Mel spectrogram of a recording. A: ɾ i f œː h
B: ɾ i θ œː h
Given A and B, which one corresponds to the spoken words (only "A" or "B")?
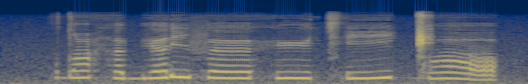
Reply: A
